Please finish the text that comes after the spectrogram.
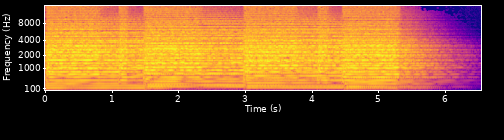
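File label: fanfare and solemn award ceremony sounds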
